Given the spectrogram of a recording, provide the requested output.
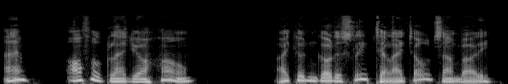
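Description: Man putting on a high, pleading little boy. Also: animated, a little slow, creaky, mellow, slightly rough, no echo, clean studio sound, full character voice. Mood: miserable, pleading. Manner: childlike, earnest, confessional. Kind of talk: storybook character voice.

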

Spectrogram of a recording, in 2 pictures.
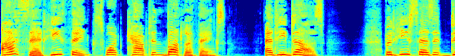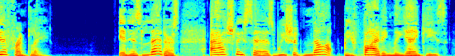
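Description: A gentle young woman, as a woman reader puts her on speaks earnestly and firmly in a raised, light voice, trembling a little. The recording is close and dry. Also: high-pitched, animated, a little slow, no echo, voice pushed up. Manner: earnest, trembling but firm.

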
